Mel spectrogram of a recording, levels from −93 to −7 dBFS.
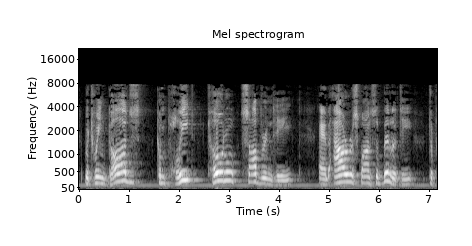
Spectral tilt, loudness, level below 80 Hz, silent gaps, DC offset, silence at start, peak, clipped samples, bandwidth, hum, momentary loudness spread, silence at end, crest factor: -4.5 dB/octave; -19 LUFS; -60 dBFS; none; under 0.1%; 0.15 s; 0 dBFS; under 0.1%; 8 kHz; none; 17 LU; 0.05 s; 18 dB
